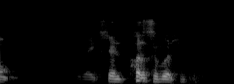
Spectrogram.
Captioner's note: speaks in Tamil – not transcribed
